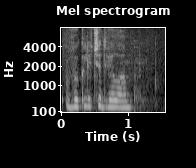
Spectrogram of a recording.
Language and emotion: Russian, neutral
